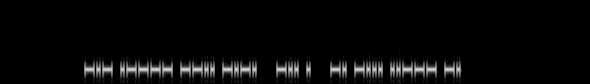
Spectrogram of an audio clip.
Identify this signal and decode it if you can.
Morse code, heard as a keyed tone, about 40 wpm, 700 Hz. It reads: K1ZC DE NB2N
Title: USA Callsign DE Callsign - 4 Characters - 40wpm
